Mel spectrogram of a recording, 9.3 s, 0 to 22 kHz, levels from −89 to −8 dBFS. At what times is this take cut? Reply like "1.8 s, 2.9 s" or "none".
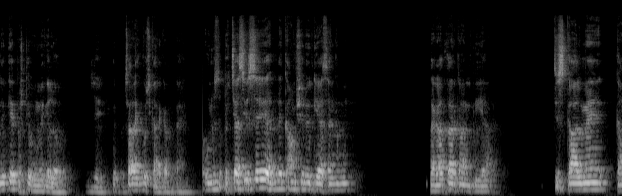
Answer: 3.0 s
